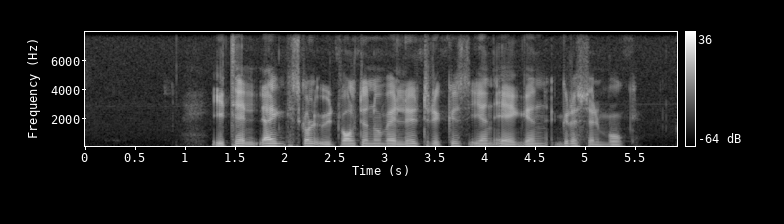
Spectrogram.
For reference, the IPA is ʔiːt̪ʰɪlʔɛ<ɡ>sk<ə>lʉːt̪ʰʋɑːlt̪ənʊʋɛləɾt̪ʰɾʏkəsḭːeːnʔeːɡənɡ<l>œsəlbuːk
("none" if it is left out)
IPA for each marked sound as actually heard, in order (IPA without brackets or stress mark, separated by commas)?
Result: ɡ, ɑ, ɾ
